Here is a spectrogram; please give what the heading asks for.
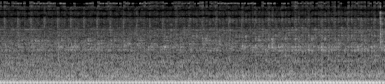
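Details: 1948 Ford 8N tractor engine after a full rebuild, idling in neutral after a choke start on a new carburetor still needing adjustment: deep, even thumping at a steady slow idle with no misses or knocks. Normal idle; a leak still to fix.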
